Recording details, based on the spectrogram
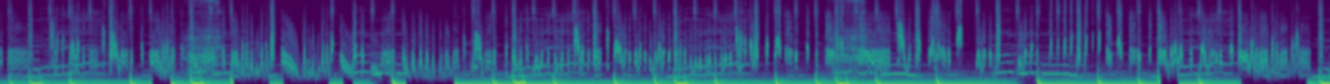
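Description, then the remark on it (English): A DJ's record scratching on the intro of a track cuts in and out over a loud, steady beat with thick bass, the quick scratches coming in short bursts between brief gaps in the music, no voices over it. “je sais que t'avais envie de scratcher sur l'intro de ce morceau”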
